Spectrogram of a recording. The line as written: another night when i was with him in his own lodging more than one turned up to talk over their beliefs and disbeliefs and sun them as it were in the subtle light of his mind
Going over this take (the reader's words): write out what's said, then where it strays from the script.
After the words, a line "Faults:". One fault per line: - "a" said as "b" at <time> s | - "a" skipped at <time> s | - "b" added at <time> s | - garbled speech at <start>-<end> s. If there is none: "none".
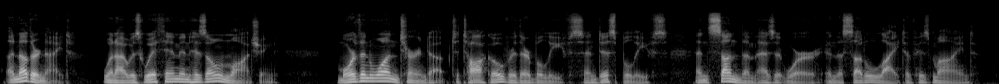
another night when i was with him in his own lodging more than one turned up to talk over their beliefs and disbeliefs and sun them as it were in the subtle light of his mind
Faults:
none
